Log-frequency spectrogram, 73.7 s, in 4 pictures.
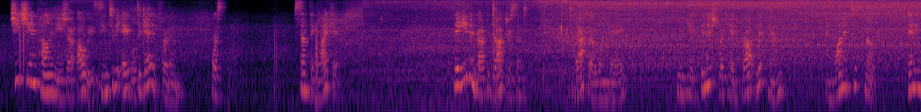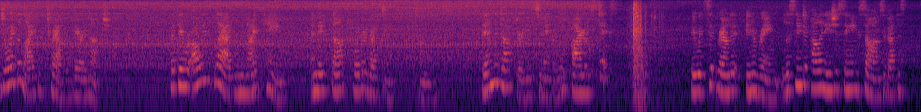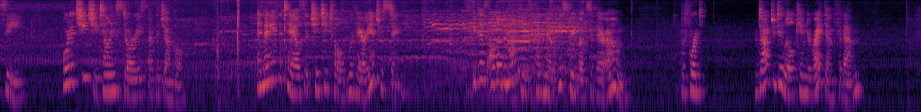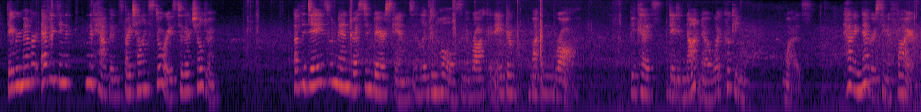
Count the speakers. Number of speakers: one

